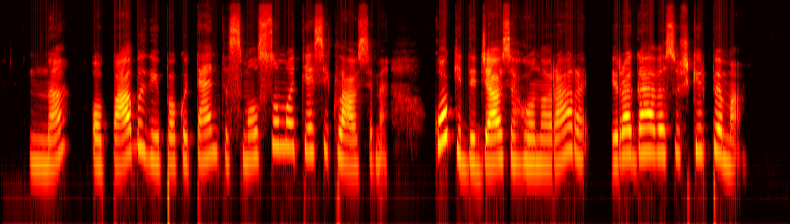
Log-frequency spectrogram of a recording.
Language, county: Lithuanian, Utena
